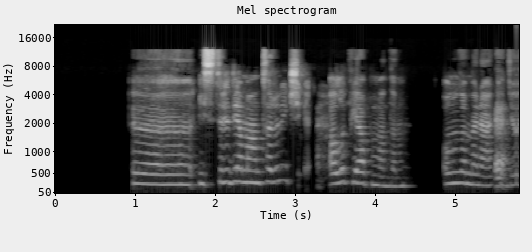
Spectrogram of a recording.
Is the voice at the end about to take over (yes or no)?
no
